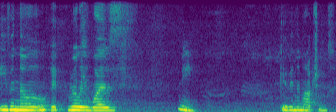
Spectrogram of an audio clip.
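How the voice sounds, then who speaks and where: This woman's voice is somewhat breathy. She talks at a fairly slow pace. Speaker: small business owner and crafter. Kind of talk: craft tutorial vlog. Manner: casual, thinking aloud.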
